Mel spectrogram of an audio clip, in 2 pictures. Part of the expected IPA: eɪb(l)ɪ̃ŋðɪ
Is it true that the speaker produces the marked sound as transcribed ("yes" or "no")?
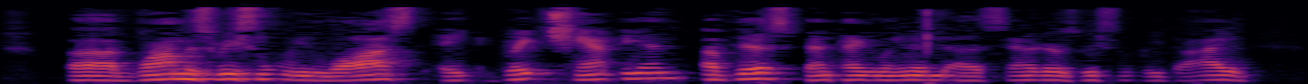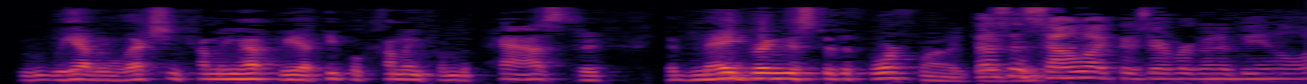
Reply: no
